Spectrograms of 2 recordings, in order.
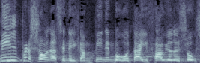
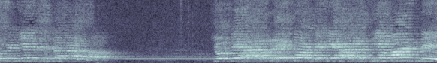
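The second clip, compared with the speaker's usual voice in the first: loud, slow, stretched rallying call, higher; preaching challenge; 9 semitones higher, 9 dB louder, slower than usual. Real, not acted. Speaker daring the audience to become diamond, loud preaching. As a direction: challenge every listener at full force.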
